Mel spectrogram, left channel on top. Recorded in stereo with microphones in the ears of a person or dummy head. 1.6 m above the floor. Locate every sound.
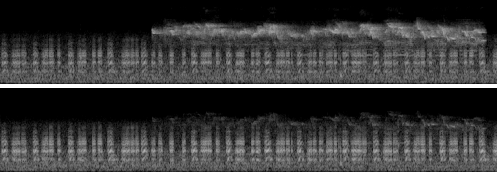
0.0 s an insect: 20° right (ahead or behind)
1.5 s a bird: 80° left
